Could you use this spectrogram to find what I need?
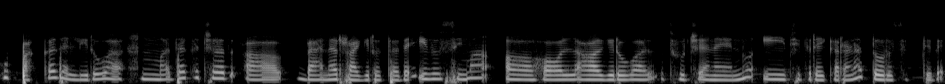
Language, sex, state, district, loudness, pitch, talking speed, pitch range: Kannada, female, Karnataka, Dakshina Kannada, -30 LUFS, 225 Hz, 95 wpm, 215-255 Hz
